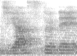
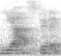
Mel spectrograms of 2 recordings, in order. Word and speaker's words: yesterday: yesterday, ok, yesterday, aquí, muchas veces les digo que la Y se pronuncia como la LL de español, pero muchas personas cuando pronuncian esa letra, yo sé que muchos hispanos juntan los dientes y dicen yesterday, así que no es yesterday, okay, es yesterday, por nada se juntan los dientes.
